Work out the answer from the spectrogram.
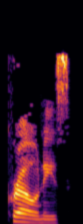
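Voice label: "cronies", British English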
